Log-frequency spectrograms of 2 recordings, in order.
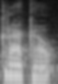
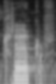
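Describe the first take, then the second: First: The name is said the German way. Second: The name is said the Polish way. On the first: The speaker calls it wrong. "the German pronunciation of Kraków is Krakow. So it's not Krakow" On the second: The speaker calls it right. "it's Kraków. That's the proper pronunciation"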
